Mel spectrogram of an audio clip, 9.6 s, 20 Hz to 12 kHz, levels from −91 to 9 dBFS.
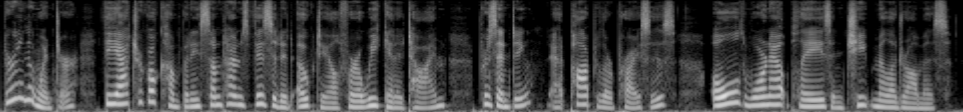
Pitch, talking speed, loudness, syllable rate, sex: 215 Hz, 155 wpm, -20 LUFS, 5.5 syllables/s, female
